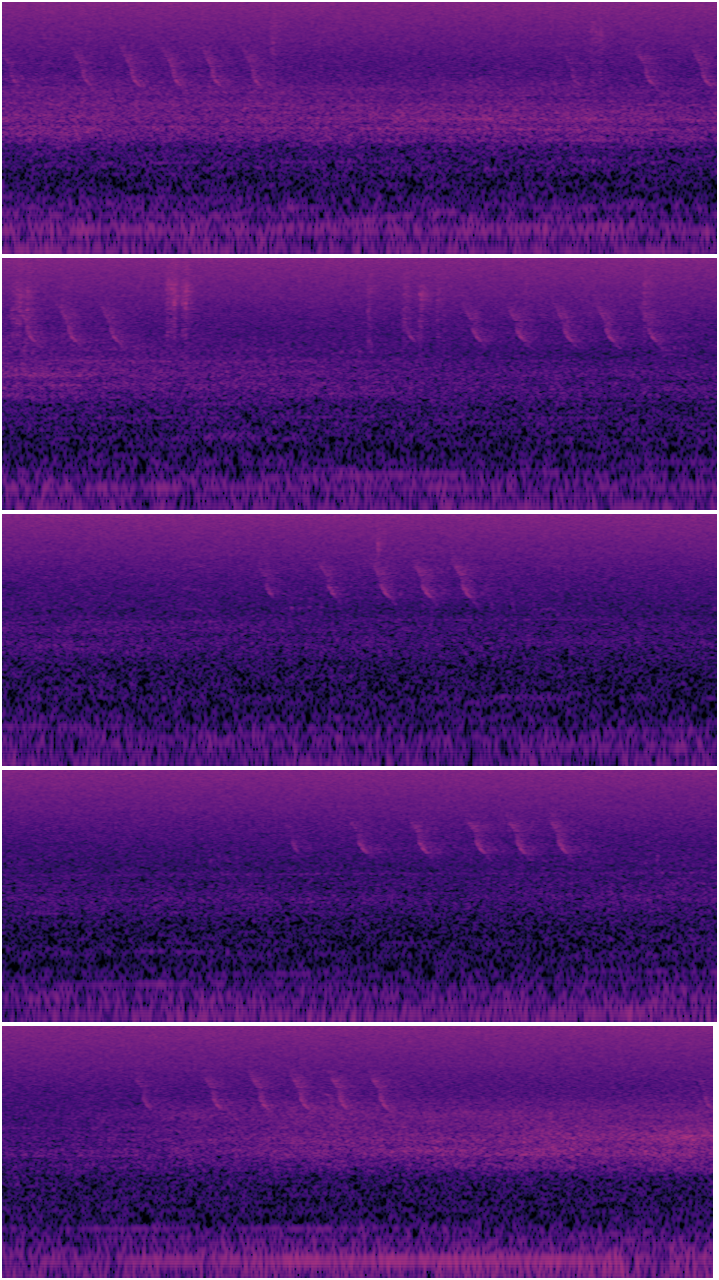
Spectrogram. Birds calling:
Northern Cardinal (Cardinalis cardinalis), Gray Catbird (Dumetella carolinensis)

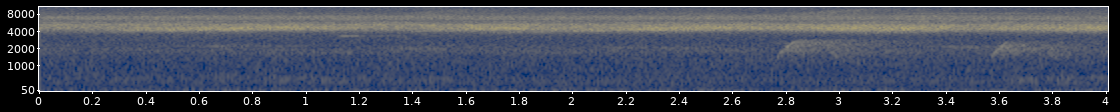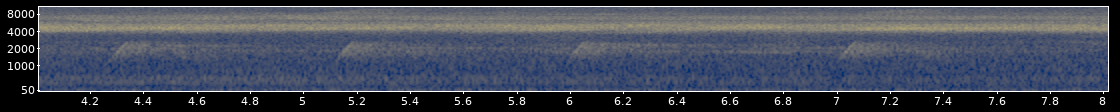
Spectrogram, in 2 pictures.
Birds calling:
Hauxwell's Thrush (Turdus hauxwelli), Long-billed Woodcreeper (Nasica longirostris), Screaming Piha (Lipaugus vociferans)

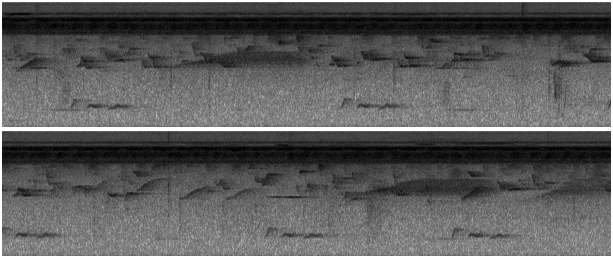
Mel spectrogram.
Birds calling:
Hauxwell's Thrush (Turdus hauxwelli), Plumbeous Pigeon (Patagioenas plumbea), Plumbeous Antbird (Myrmelastes hyperythrus), Cinereous Tinamou (Crypturellus cinereus)

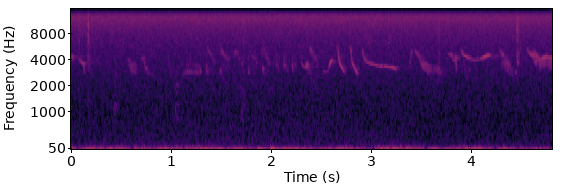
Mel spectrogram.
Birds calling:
Erckel's Francolin (Pternistis erckelii), Eurasian Skylark (Alauda arvensis)

